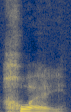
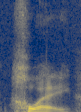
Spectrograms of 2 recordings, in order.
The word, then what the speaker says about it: Huei: were you called anyway I think you pronounce this Hawaii and I can't stop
